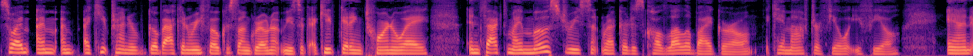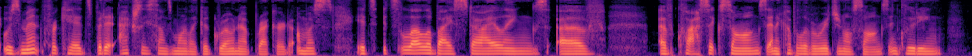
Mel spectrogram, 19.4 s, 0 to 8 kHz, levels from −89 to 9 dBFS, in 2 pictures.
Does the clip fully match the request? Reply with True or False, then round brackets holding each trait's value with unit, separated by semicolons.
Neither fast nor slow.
False (215 wpm)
